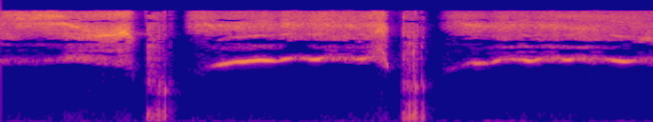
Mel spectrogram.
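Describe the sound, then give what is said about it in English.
A person imitates an animal's shrill, squealing death whistle: a long, piercing high-pitched wail broken twice by short, harsh gasping breaths, loud. “It made its telltale death whistle.”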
